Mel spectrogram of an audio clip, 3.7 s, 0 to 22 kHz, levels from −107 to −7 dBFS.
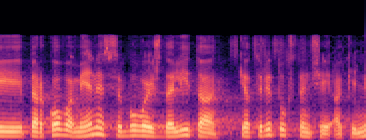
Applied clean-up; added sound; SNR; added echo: neural separator model SepFormer DNS4.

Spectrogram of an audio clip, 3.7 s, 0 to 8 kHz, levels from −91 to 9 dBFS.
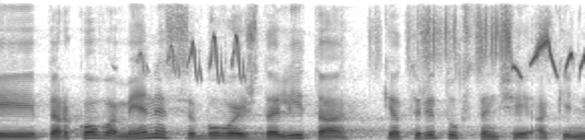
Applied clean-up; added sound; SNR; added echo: none; Bird vocalization, bird call, bird song; 14 dB; none.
